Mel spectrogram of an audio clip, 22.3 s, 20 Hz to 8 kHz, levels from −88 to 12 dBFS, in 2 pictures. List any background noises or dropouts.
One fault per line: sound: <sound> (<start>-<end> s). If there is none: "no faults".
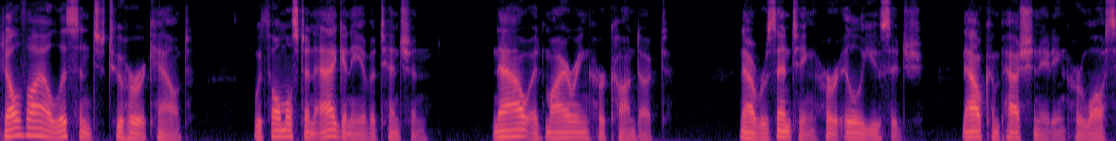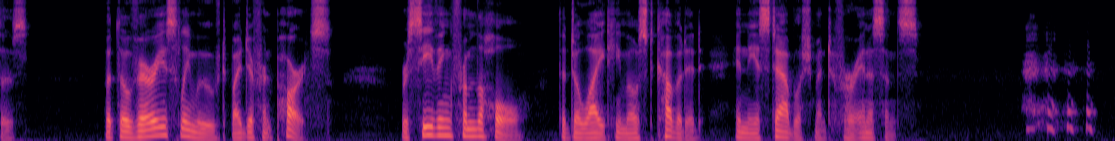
sound: laugh (21.4-22.1 s)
